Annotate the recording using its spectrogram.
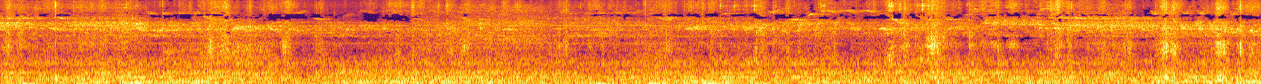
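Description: Near silence, with a few faint brief rustles and clicks of jute twine being worked with a crochet hook.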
